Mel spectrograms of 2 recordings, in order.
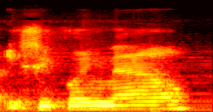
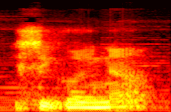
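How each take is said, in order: First: The pitch rises clearly at the end. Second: The pitch stays flat with unclear question intonation. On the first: The intonation also marks it as a question. "nah itu lebih bagus lagi" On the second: The word order alone marks it as a question. "walaupun intonasinya kurang jelas pun"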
